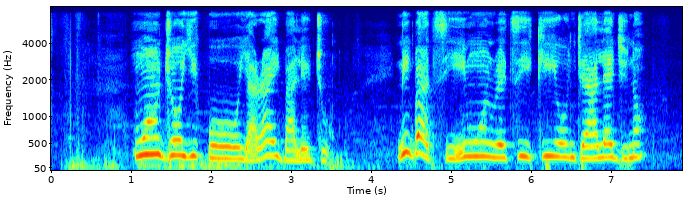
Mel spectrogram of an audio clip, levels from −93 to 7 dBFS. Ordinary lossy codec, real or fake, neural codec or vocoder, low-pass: none; real; none; 7.2 kHz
